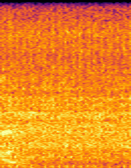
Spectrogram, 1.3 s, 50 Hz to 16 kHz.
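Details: 1983 Honda XR500 single after dual-carburettor float-valve adjustment and reassembly: first start fires on the first kick into a steady, quick, even thump with no misses or rattles; clean idle, overflows dry.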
